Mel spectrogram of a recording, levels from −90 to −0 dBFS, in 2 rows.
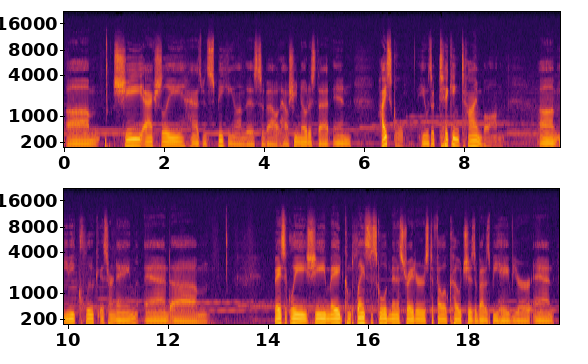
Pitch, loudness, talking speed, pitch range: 95 Hz, -21 LUFS, 135 wpm, 85-105 Hz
